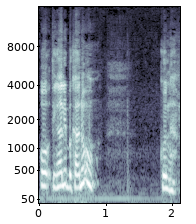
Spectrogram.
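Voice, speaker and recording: A man's voice: sits high, brisk, a little mellow, husky. An actor playing a jealous, nagging young man in a Cebuano Bisaya radio drama. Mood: casual, teasing. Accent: Cebuano Bisaya, Philippines.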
